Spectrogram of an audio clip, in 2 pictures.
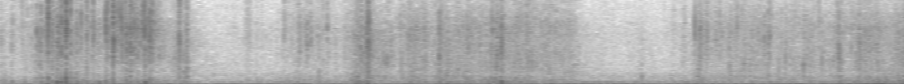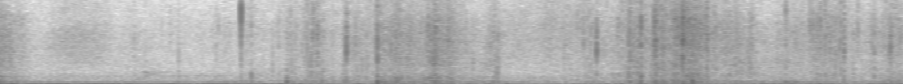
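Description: Long nails scratch across a stuffed red sequin heart pillow and flip its sequins, making a continuous crinkly rustling with bright clicking flecks. A steady low hum runs underneath throughout.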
